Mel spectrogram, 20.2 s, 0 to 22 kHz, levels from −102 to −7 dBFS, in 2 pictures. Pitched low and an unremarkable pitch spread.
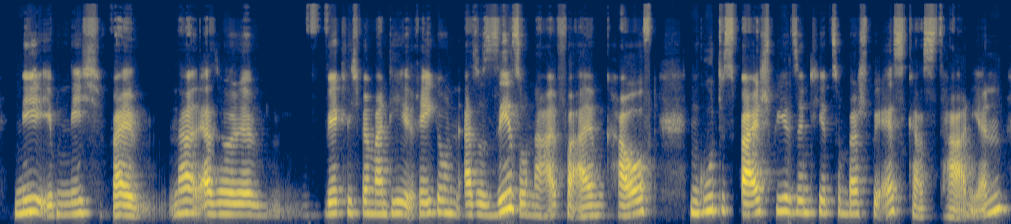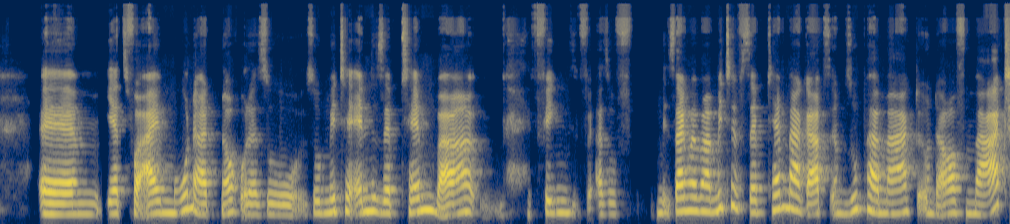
No: high, 205 Hz; average, 3.1 semitones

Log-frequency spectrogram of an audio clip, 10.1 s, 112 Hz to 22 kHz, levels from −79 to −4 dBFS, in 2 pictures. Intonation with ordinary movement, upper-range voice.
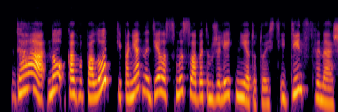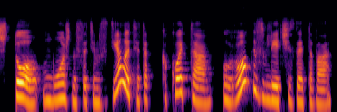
No: wide, 6.4 semitones; high, 225 Hz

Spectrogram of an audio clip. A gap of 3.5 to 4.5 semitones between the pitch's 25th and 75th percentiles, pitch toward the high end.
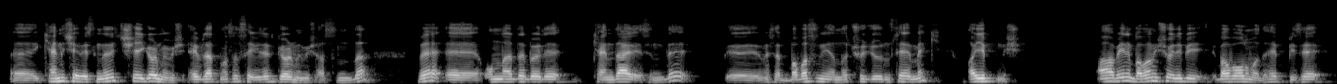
No: average, 3.8 semitones; low, 125 Hz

